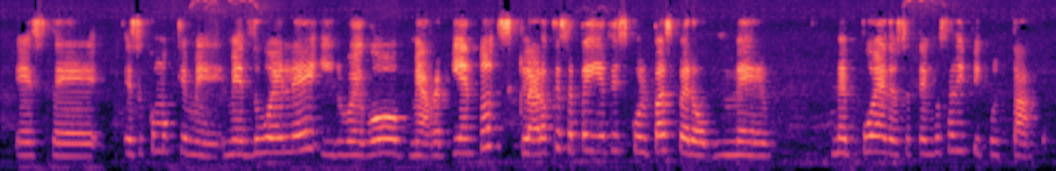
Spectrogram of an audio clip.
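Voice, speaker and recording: Ordinary pitch variation runs through this fairly slow delivery. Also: woman, high pitch for a woman. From Saltillo, Coahuila, northern Mexico. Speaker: primary school teacher. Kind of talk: casual interview.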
